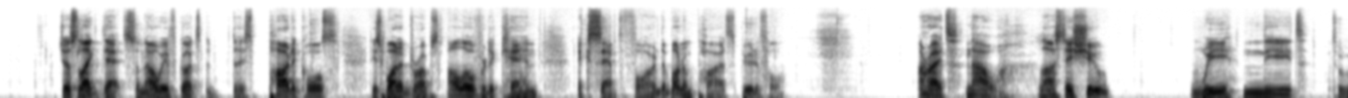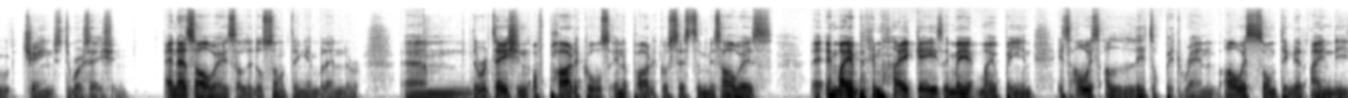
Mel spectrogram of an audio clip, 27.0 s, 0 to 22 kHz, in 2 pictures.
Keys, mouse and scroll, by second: 7.9 click, 7.9 right click, 8.0-26.9 shift+middle drag, 13.5-26.9 drag, 13.5-26.9 right drag.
